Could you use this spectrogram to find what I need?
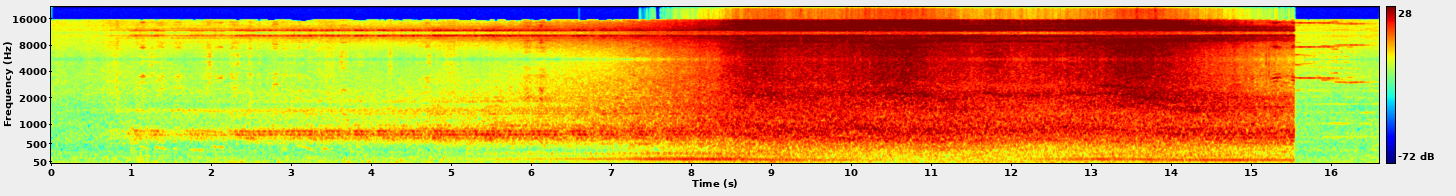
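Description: A diesel train approaches with a rising engine roar and rumbles past.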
